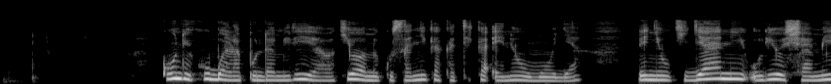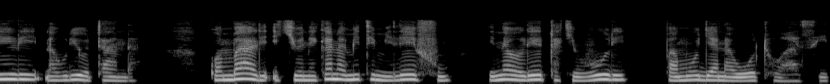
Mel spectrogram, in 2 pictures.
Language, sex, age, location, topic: Swahili, female, 25-35, Dar es Salaam, agriculture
